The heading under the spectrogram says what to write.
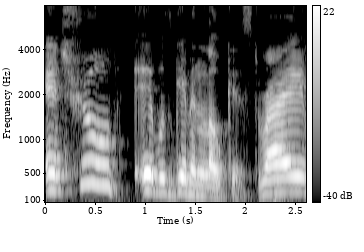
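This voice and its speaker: Animated in tone, a woman with an American accent speaks at a fairly slow pace, her fairly high pitch carried by lively intonation. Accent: Southern US accent, noticeable at the moment. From US South. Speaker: YouTuber, planner and productivity channel. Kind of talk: casual talk to camera. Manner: animated, conversational.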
